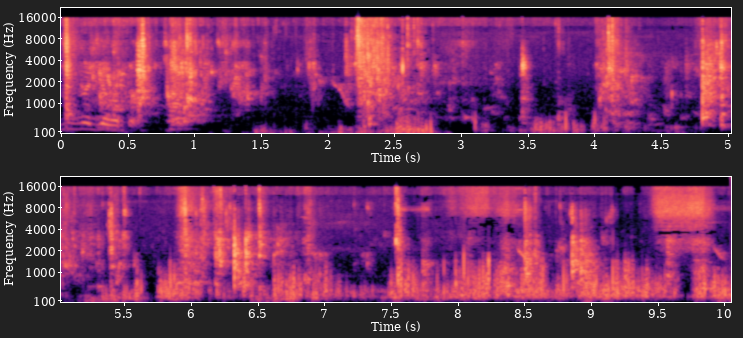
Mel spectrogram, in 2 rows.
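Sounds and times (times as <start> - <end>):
water splashing in a plastic basin: 0.0 - 9.2.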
